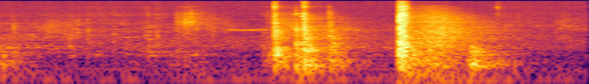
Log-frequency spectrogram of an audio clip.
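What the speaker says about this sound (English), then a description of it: "let's open the side door over this here" The sliding side door of an AWD Mercedes Sprinter camper van is worked open, a pair of sharp clunks and a short rolling rattle, close by, with a brief voice.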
